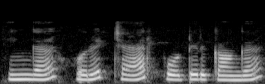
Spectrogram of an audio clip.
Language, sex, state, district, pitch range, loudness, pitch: Tamil, female, Tamil Nadu, Nilgiris, 220-260 Hz, -13 LUFS, 230 Hz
